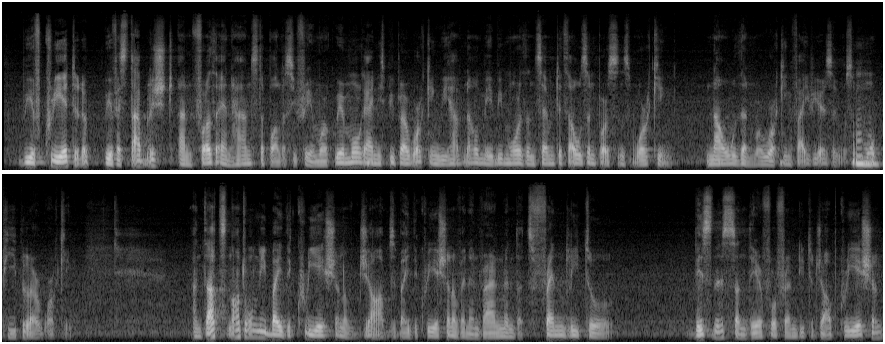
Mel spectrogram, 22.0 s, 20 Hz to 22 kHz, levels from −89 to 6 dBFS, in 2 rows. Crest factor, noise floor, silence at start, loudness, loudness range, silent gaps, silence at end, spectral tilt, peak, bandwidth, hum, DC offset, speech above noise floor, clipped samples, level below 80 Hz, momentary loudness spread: 24 dB; -54 dBFS; 0.2 s; -28 LUFS; 4 LU; none; 0 s; -5 dB/octave; -2 dBFS; 16.5 kHz; none; under 0.1%; 27 dB; under 0.1%; -74 dBFS; 11 LU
